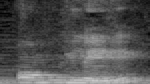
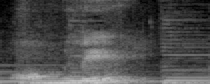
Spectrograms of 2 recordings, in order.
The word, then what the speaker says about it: anglais: So yeah, je parle anglais, hindi et français. English, Hindi and French. So yeah, anglais. I told you last letter is sometimes not pronounced.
